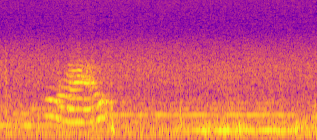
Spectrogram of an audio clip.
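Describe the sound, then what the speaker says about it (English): A cat meows in a drawn-out, rising and falling cry near a graveyard at midnight, heard once, fairly close and clear over a low steady background hum. "keep that cat from desecrating my graves"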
